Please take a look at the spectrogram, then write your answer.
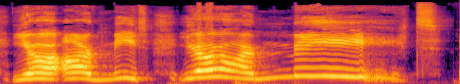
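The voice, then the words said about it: Yelling a character's line. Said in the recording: “He's yelling after them as they're running.”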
